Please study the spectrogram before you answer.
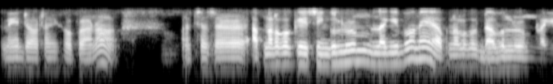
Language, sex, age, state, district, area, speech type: Assamese, male, 30-45, Assam, Kamrup Metropolitan, rural, conversation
